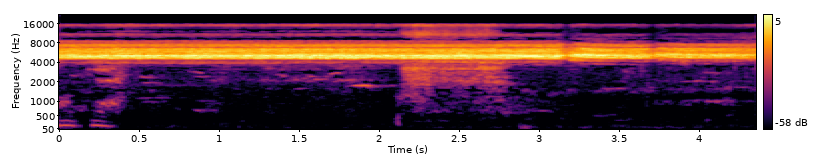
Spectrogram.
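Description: Steady, high-pitched insect drone, continuous and loud. A brief burst of hiss comes a little after two seconds in.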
